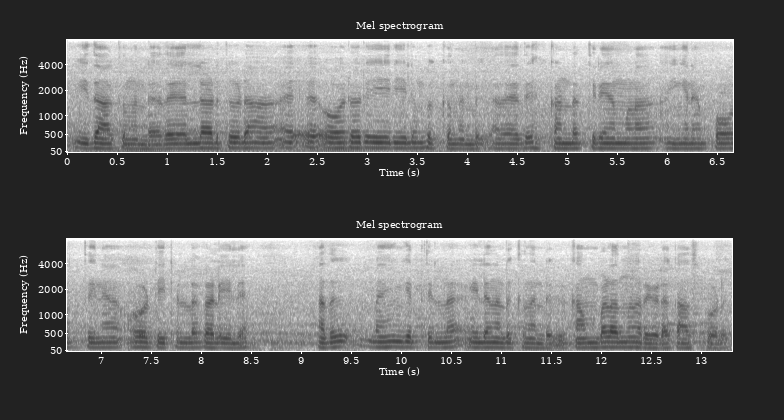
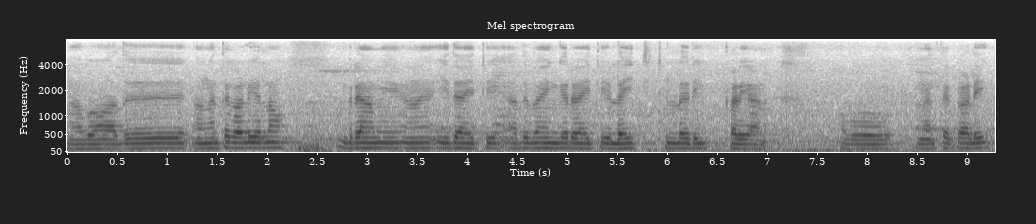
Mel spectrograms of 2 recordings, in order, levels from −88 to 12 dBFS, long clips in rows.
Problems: background sounds at intervals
